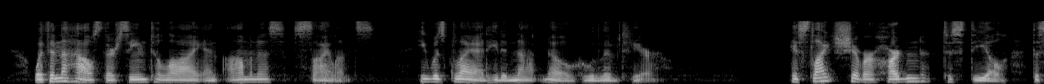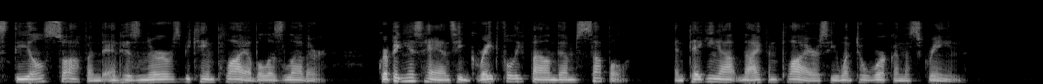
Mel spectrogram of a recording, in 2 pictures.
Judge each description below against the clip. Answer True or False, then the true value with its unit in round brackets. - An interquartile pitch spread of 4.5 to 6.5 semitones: False (3.7 semitones)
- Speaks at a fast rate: False (165 wpm)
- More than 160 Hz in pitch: False (110 Hz)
